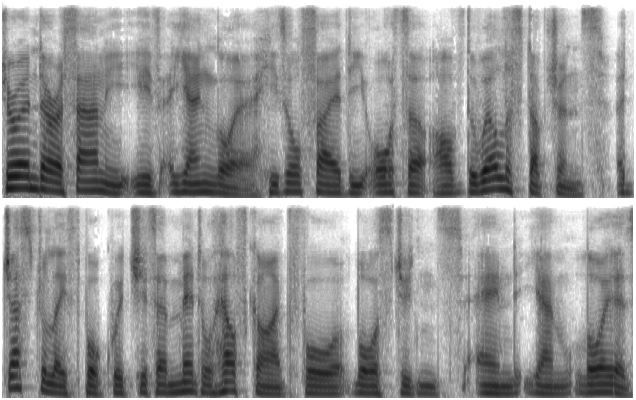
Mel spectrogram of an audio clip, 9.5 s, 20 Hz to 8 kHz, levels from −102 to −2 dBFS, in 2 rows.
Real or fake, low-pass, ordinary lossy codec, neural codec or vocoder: fake; 7.2 kHz; AAC, 48 kbps; codec, 24 kHz, 0.9 kbps, WavTokenizer, small release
